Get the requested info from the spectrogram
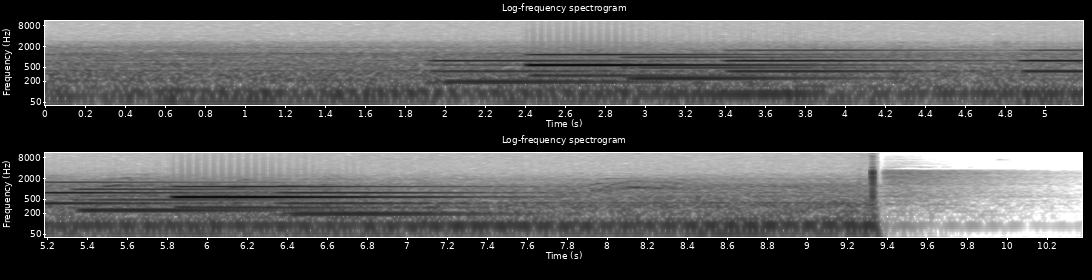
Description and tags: aboutheschool GWAEtoy ourschoolbell
Our electronic bell
school, TCR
